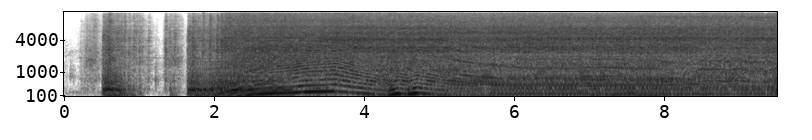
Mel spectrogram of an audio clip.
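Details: Stihl MS180 chainsaw after gas line replacement with the carburetor removed and refitted, started on full choke then half choke: a couple of pulls, then it catches and revs up and down before settling into a steady, even two-stroke run.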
